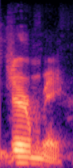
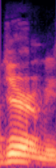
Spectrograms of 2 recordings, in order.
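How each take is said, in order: First: Jeremy said as "Jer-may"; altered name pronunciation. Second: Said in the usual way. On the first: Shown as a demonstration. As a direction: say Jeremy in two syllables, ending in "may". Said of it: "it's Jeremy". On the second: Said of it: "It's not Jeremy, it's Jeremy".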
